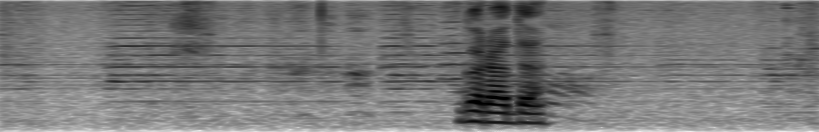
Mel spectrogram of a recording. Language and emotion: Russian, neutral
